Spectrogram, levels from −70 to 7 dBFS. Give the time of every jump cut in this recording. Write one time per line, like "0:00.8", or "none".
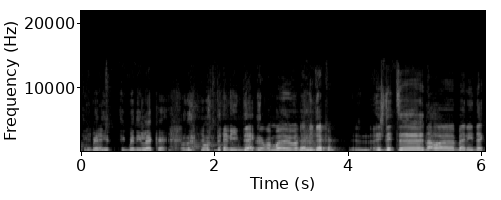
0:05.1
